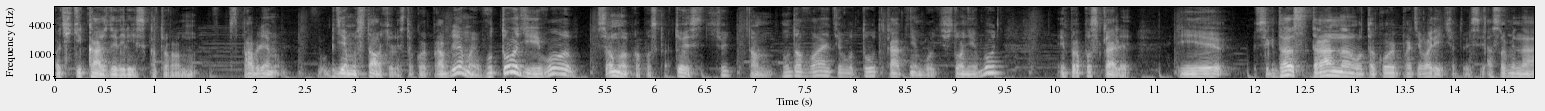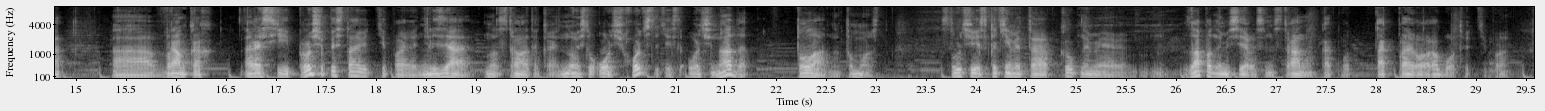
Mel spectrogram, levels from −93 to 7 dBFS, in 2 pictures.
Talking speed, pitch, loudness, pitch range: 150 wpm, 90 Hz, -21 LUFS, 80-105 Hz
